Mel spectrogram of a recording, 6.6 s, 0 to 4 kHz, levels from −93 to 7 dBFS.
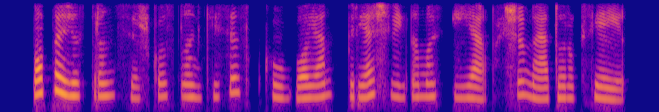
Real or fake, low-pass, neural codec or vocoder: fake; 3.6 kHz; codec, 44.1 kHz, 7.8 kbps, DAC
